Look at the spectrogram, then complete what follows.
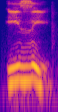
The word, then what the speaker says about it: easy: Entonces, easy, easy, easy. Se escribe con S, se pronuncia con Z.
